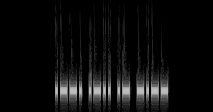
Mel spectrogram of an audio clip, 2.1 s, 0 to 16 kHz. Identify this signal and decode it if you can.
Morse code, heard as a keyed tone, about 53 wpm, 700 Hz. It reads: PLAY
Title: Sentences from Top 200 Words - New Word Drill - 50wpm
